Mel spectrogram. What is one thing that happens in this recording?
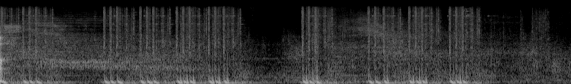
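A scoped rifle fires a series of shots.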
